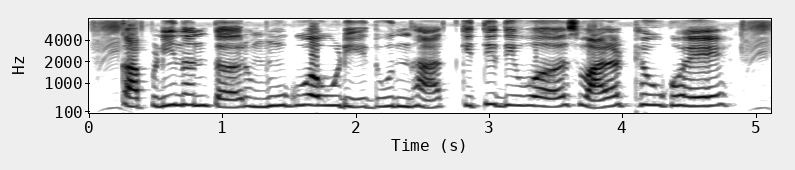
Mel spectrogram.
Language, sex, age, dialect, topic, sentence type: Marathi, female, 18-24, Southern Konkan, agriculture, question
